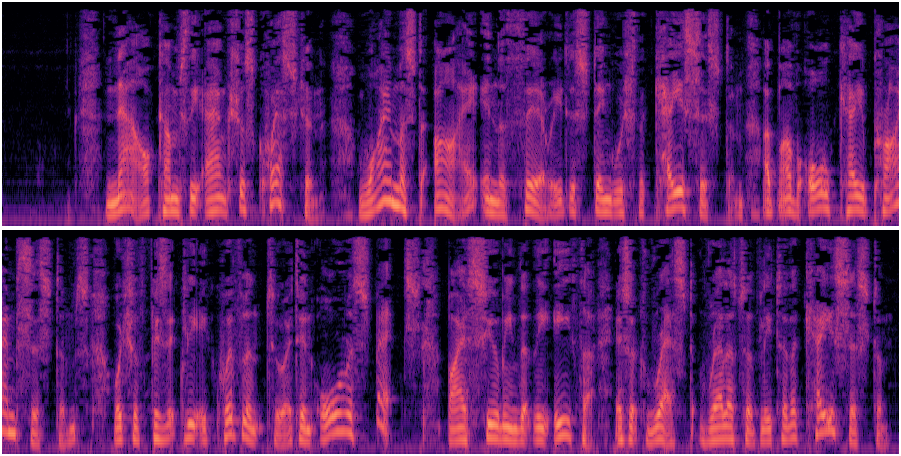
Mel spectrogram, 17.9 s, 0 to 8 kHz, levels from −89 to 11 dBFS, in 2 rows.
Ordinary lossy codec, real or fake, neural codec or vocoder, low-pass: MP3, 32 kbps; fake; codec, 16 kHz, 16 kbps, FreqCodec, larger model; 7.2 kHz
